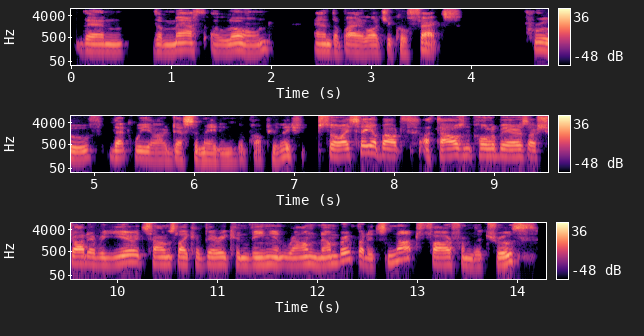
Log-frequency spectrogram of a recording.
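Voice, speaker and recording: A man from Denmark with a Danish accent, speaking English as a second language in an interview, measured and laying out his argument step by step with numbers. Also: medium pitch, mellow, no echo. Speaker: interviewee, wildlife advocate. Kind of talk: earnest explanatory interview talk.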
